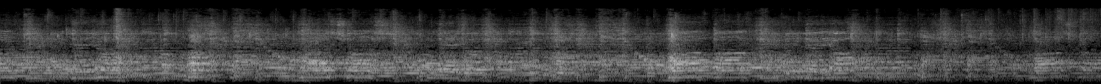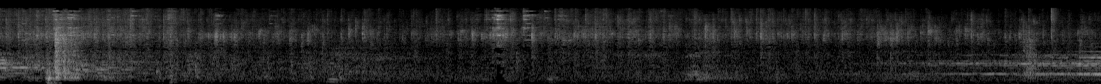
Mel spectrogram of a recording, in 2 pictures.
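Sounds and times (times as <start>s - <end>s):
music: 0.0s - 13.2s, 19.8s - 22.0s
recorded rain pattering: 0.0s - 22.0s.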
